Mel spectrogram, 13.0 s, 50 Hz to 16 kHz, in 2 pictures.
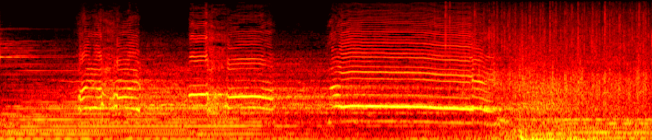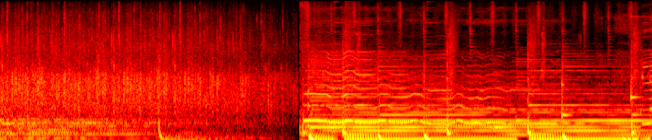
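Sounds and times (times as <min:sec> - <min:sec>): audience applauding and cheering: 0:04.1 - 0:09.6.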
